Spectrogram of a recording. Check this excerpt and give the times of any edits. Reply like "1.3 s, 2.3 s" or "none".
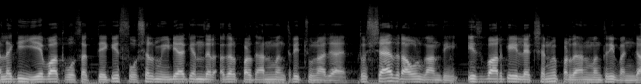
none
